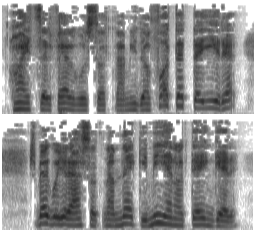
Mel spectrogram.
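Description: A reader narrating a first-person storybook tale in an expressive storytelling manner. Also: mid-range voice, no echo.

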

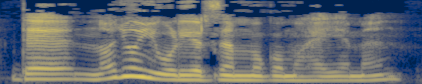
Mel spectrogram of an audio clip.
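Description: Old dad, calm and wry, pipe-smoking type, woman reading him. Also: on the low side, no echo, close to an everyday voice. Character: dry-humored older man, pipe-smoking father.

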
